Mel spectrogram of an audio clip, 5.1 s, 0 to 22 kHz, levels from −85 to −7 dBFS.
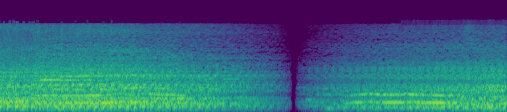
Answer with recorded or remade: remade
